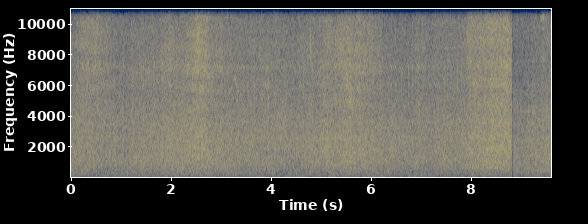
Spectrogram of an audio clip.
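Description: Outdoor wind and water noise: a steady rushing hiss of wind on the microphone and waves, swelling a little every few seconds over a faint steady low hum. Near the end the higher hiss cuts off abruptly.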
